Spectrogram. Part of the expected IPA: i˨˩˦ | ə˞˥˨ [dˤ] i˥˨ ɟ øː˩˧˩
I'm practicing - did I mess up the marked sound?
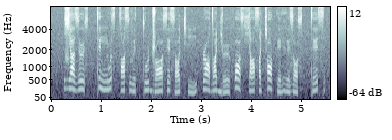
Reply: no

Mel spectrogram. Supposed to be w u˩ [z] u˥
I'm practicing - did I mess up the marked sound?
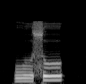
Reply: yes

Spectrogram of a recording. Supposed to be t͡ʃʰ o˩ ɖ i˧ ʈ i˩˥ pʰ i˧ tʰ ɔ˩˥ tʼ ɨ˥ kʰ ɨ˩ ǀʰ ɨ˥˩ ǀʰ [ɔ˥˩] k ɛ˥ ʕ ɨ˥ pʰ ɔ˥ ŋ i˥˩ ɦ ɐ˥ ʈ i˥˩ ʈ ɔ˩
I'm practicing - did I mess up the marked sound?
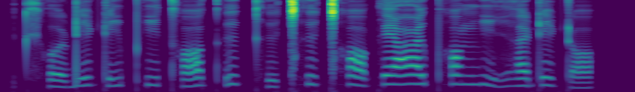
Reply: no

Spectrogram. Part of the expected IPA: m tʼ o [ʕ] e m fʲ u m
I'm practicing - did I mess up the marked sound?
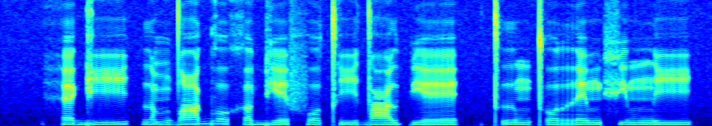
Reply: yes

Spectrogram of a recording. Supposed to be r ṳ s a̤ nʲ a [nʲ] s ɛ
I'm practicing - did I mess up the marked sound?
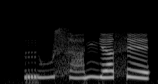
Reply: yes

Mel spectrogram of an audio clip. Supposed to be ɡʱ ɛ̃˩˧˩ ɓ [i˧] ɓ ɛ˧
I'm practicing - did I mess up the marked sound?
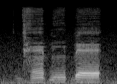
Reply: yes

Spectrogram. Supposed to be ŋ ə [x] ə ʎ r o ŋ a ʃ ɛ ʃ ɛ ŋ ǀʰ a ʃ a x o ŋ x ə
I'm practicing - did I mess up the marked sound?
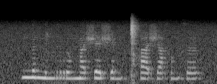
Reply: yes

